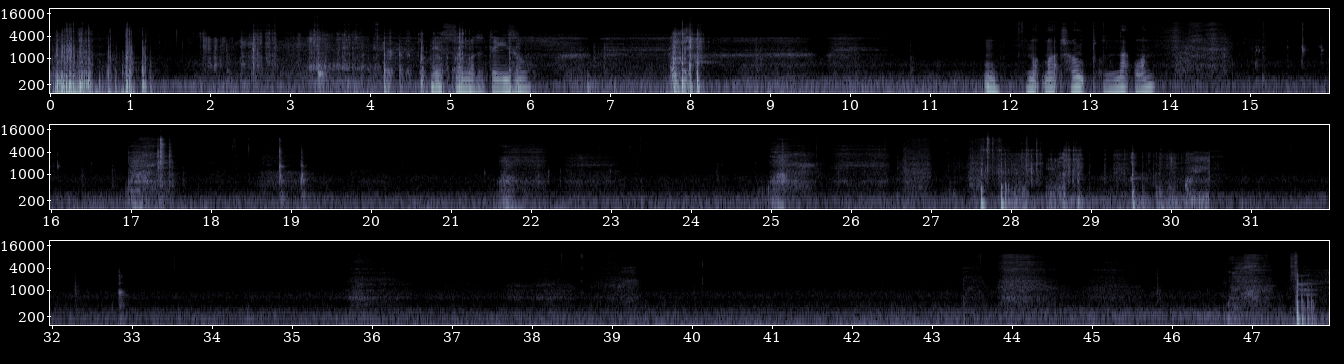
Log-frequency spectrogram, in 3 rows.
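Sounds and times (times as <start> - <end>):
low handling rumble: 0.0 - 13.3, 35.2 - 47.9
person breathing out hard: 6.1 - 10.6, 21.6 - 23.2, 43.2 - 45.8.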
